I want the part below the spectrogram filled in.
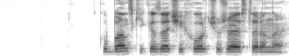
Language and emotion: Russian, neutral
